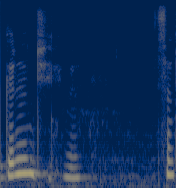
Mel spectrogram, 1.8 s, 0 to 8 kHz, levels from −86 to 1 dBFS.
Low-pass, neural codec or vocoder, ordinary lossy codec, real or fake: 7.2 kHz; codec, 24 kHz, 3.1 kbps, DualCodec; none; fake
